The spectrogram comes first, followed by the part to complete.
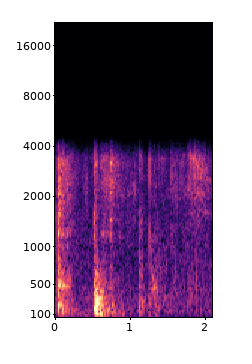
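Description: Two light knocks about half a second apart, then a few faint clicks: handling noise as a large canvas is set aside.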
